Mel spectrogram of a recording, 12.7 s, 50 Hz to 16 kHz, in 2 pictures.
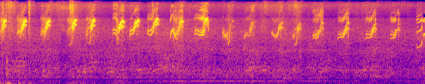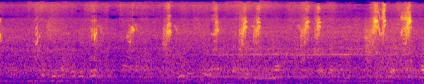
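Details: Streak-eared Bulbul nestling aged 11 days, Ubon Ratchathani, Thailand, 13 April 2023. A long run of shrill, piercing chirps comes rapidly and almost without pause, slackening briefly midway before resuming, with a faint low hum beneath.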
